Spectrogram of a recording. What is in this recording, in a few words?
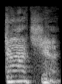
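"yes", robot; mvm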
